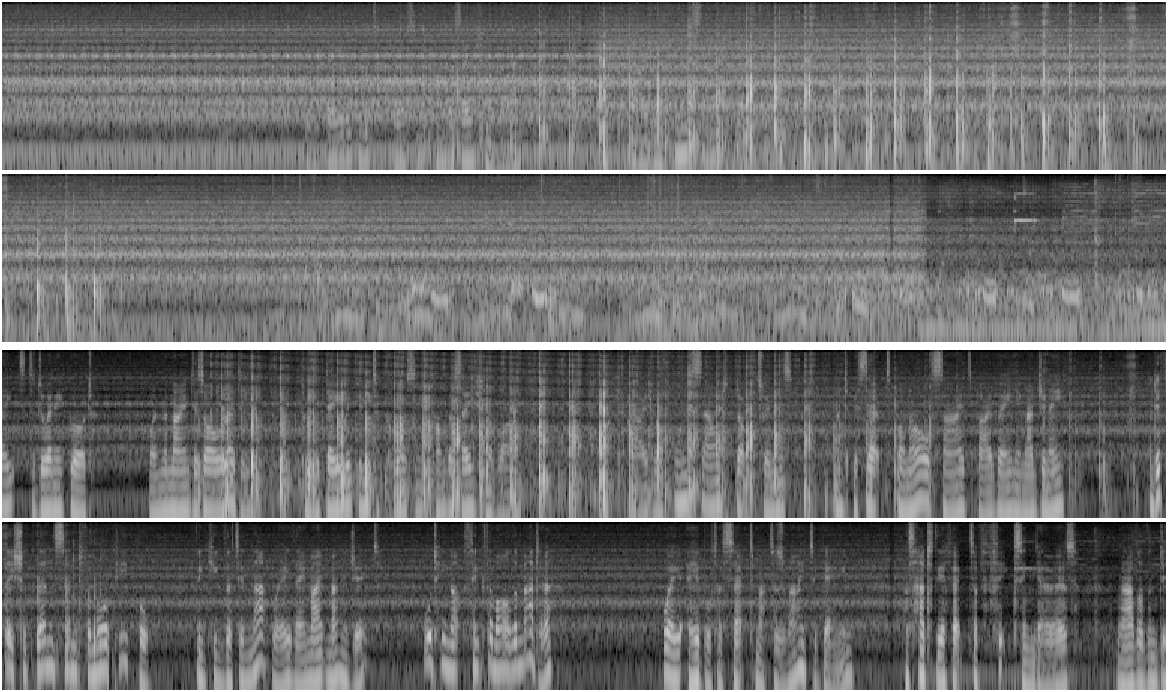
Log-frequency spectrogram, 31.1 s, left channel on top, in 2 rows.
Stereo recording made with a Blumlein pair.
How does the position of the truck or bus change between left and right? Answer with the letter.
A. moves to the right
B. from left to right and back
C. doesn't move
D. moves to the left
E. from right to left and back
C.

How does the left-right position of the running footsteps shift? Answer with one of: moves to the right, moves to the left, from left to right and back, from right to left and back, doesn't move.
moves to the left.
